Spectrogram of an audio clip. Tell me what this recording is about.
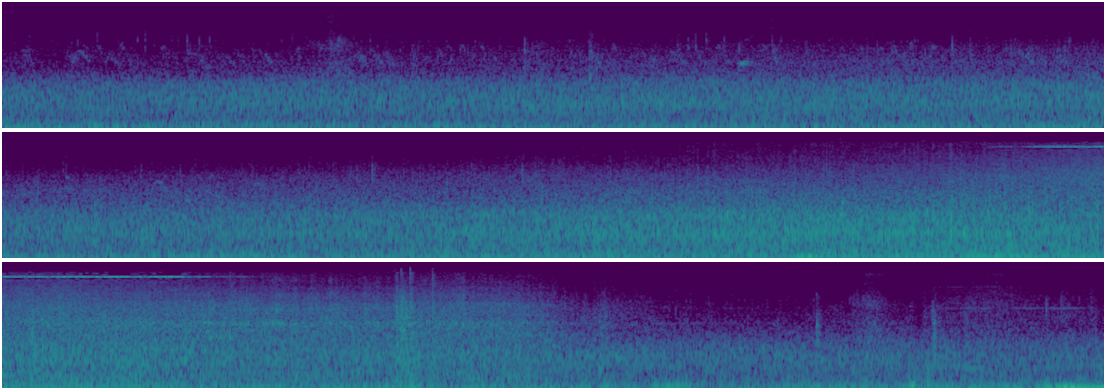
Car Arriving and Parking (drive up, short idle, and engine off)
short recording of a car (specifically an SUV, but could easily work for a sedan or light truck) driving in from a distance and parking. It idles briefly, and then turns off the engine. Also some light suburban neighborhood ambience (light wind, subtle traffic in the distance).
squeak, sedan, ambiance, neighborhood, suv, drive, park, car, ambience, engine, wind, brake, idle, stop, exterior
